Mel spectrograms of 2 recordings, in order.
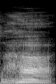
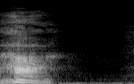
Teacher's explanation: It's not the ha which you say from the top of your throat. It's the ha which comes from the bottom of your throat or your chest or stomach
